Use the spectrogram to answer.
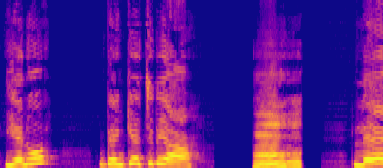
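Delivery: high, loud disbelieving ask; can't believe she lit a fire; aghast mother-in-law; shocked question. Acted.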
